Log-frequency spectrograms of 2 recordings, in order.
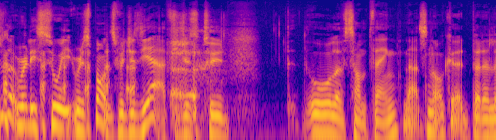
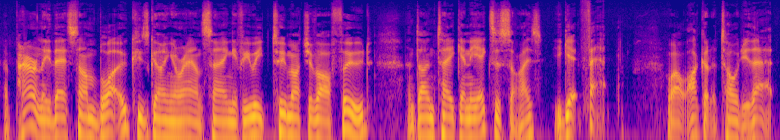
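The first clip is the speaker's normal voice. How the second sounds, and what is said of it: Deliberately bad Australian accent. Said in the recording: “I'm going to now attempt very badly an Australian accent.”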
